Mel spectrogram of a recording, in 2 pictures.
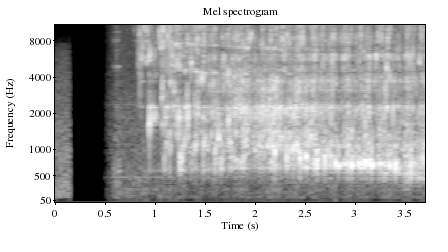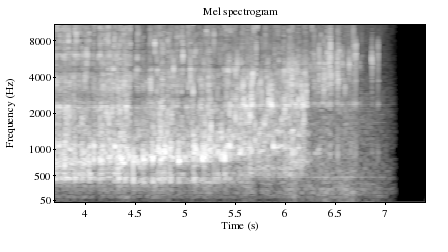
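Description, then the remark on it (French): Water pours steadily from a carafe or water fountain into a container for about five seconds, a continuous splashing gush that fades out at the end. No one speaks. “Donc place aux carafes et aux fontaines d'eau.”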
